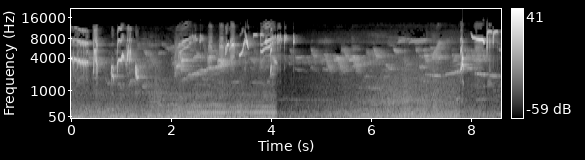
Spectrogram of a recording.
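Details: Orange-headed thrush in Mojokerto, Indonesia, a kept bird showing teler courtship behaviour. Chattering high phrases and quick mimicked notes, then a pause and softer, thinner whistles, ending with a few sharp, bright notes.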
